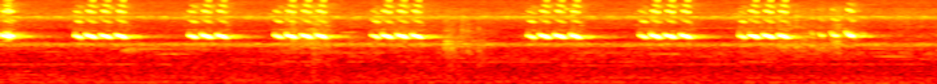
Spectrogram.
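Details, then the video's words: Cricket at night giving high, sharp chirps built from three or four fast pulses, repeated roughly twice a second with small irregular pauses. "The best sounds of Cricket 《 Suab Kab Ciliv Quaj Zoo Heev》 ( ສຽງແມງຈີ່ນາຍຮ້ອງດີໆ )"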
